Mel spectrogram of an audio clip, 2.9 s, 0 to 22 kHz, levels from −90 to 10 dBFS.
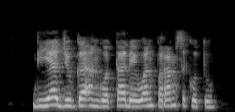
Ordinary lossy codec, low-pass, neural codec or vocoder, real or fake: AAC, 64 kbps; 7.2 kHz; none; real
